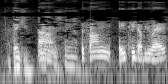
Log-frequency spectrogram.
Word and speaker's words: ATWA: The song ATWA, how do you pronounce it?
